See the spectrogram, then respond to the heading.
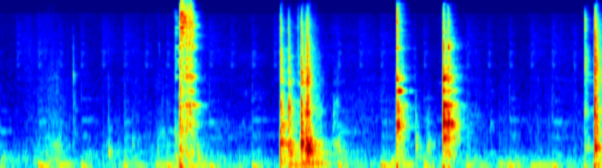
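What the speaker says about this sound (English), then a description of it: "I'll use the magnetic holders that came with the planer to remove the plates and blades" Steel blades and clamp plates being lifted off a Makita power planer drum with magnetic holders, giving a few sharp metallic clinks and taps, scattered and close, with quiet handling noise in between.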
